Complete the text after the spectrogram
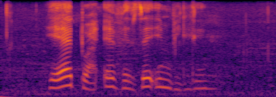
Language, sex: Xhosa, female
